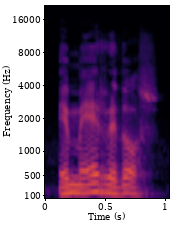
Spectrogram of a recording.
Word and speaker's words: MR2: Quitaron el nombre porque era el Toyota MR2, que en francés se pronuncia como MD y que me ha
